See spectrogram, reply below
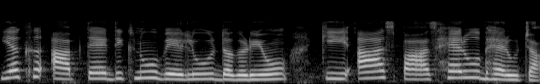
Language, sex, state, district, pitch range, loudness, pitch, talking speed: Garhwali, female, Uttarakhand, Tehri Garhwal, 235-300 Hz, -20 LUFS, 255 Hz, 135 wpm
